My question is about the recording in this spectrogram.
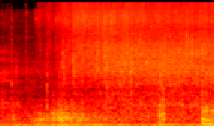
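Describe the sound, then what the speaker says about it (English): Potatoes frying in a little oil on a flat griddle beside steak, a steady close sizzle with bright crackling hiss throughout and no talking. "Just gonna put those down with a little bit of oil, start those at the same time as the steak."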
